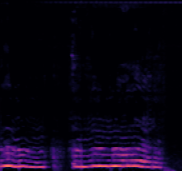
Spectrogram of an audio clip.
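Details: Pet Boxer dog talking, two drawn-out howling moans, the first wavering and dropping, the second longer and steady before sliding down at the end, with a short breath between them.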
